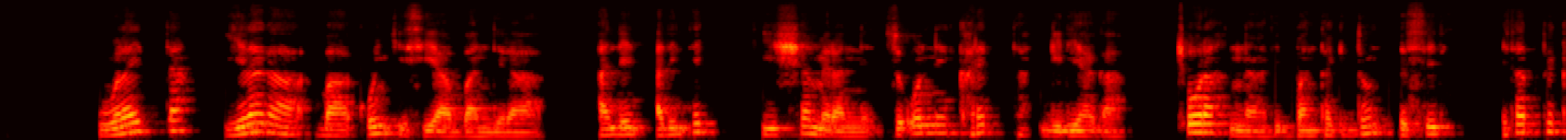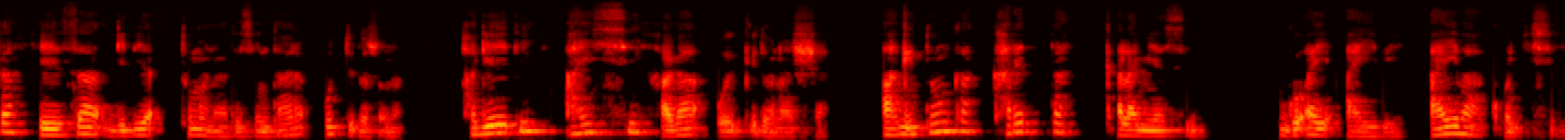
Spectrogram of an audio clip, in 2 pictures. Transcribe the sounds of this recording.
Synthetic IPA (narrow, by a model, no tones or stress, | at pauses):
wɔlɐjt̪ːɐ | jɛlɐɡaːbaːkʼɔnt͡ʃʼːɪsɪjaːbɐnd̪ɪɾaː | ɐɐd̪ɪlʔɛ | t͡ʃʼiːʃːɐmɛɾʔɐnːɛ̰z̥ɔʔɔnːɛkʰɐɾɛt̪ːɐɡɪd̪ɪjaɡaː | t͡ʃʼɔɾɐnaːt̪ɪbɐnt̪ːɐɡɪd̪ːɔnɛsːɪd̪ɪ | ɛt̪ɐpːɛkːɐhe̞ːzːaːɡɪd̪ɪjat̪ːʊmɐnaːt̪ɪsɪnt̪aːɾɐʊt̪ːɪd̪ɔsɔnɐ | hɐɡe̞ːt̪ɪɐjsːɪhɐɡaːɔjkʼːɪd̪ɔnɐʃːɐ | ʔɐɡɪd̪ːɔŋkːɐkʰɐɾɛt̪ːɐ | kʼɐlɐmɪjɐsːɪ | ɡɔʔɐjɐjbeː | ɐjbaːkʼɔnt͡ʃʼːɪ̥sɪ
